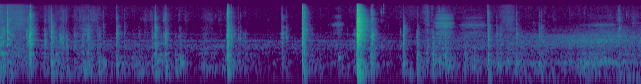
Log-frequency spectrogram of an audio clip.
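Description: Plastic K'nex pieces clicking and knocking against a wooden table as they are pressed into place, a handful of sharp clicks spaced irregularly, the loudest about seven seconds in.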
